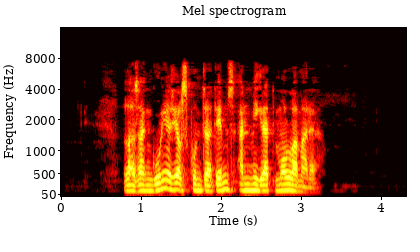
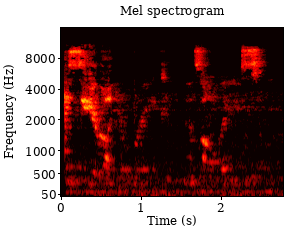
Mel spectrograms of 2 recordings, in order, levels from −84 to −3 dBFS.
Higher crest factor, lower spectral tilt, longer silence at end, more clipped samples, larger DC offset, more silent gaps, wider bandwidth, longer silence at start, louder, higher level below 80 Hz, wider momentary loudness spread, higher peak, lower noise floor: about the same, 18 dB vs 22 dB; first, -5.5 dB/octave vs 2.5 dB/octave; first, 1.1 s vs 0.25 s; neither; neither; neither; second, 7.8 kHz vs 11.5 kHz; first, 0.8 s vs 0.05 s; first, -19 LUFS vs -35 LUFS; first, -60 dBFS vs -74 dBFS; second, 5 LU vs 25 LU; first, -2 dBFS vs -18 dBFS; first, -78 dBFS vs -60 dBFS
